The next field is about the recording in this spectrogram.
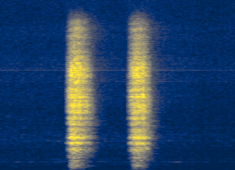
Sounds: Sniff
